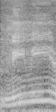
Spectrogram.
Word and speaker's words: meme: A meme or A meme. Meme. spell it?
